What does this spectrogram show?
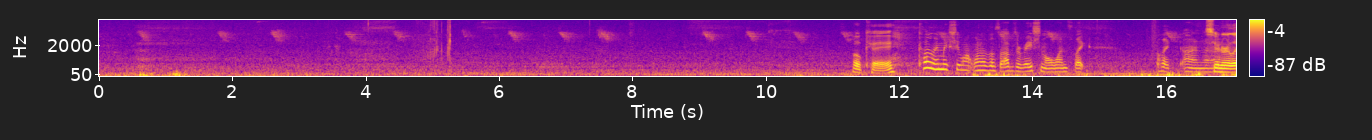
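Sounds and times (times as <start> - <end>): faint outdoor background noise: 0.0 - 17.0
bird chirping: 1.8 - 2.9, 3.5 - 7.9, 9.0 - 11.5.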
